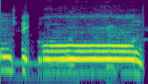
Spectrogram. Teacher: এখানে একফার গুনাটা একটু বেশি করতে হবে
